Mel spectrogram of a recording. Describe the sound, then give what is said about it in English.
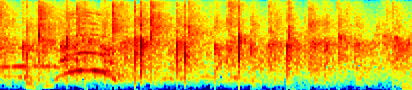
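Steady, rhythmic clapping from an audience at the end of a service, sharp claps landing in an even beat, with murmuring voices and a brief vocal sound mixed in underneath. “Yeah, we clap for you.”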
